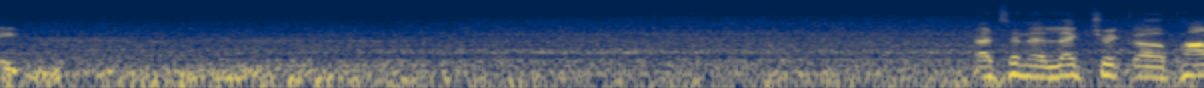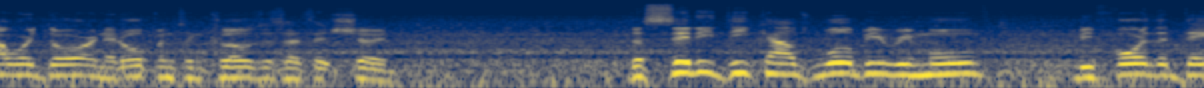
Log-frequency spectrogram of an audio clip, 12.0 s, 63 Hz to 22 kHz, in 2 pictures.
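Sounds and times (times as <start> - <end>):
diesel engine idling: 0.0 - 12.0.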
